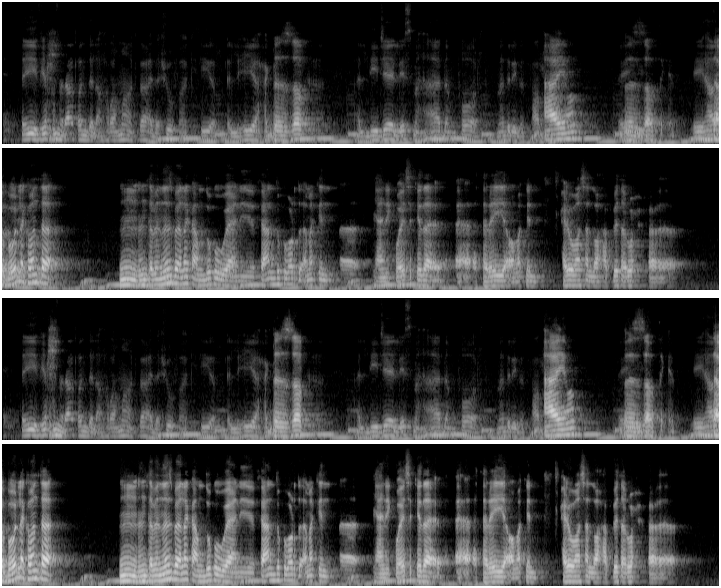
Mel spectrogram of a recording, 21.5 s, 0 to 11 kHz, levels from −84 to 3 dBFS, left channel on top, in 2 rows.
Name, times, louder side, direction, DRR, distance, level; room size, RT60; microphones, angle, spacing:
voice 1, 0.3-4.2 4.6-4.8 5.3-8.3 9.2-9.7 10.4-11.4, left 1 dB, 5° left, 0.4 m, -33 dB
sound 1, 2.2-18.2, equal, 25° left, 3.2 m, -36 dB
voice 2, 4.1-4.5 8.1-8.6 9.3-10.1 10.7-11.5 12.5-18.8 19.1-20.9, right 5 dB, 55° right, 0.4 m, -21 dB
11.5 x 11.5 x 2.2 m
head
